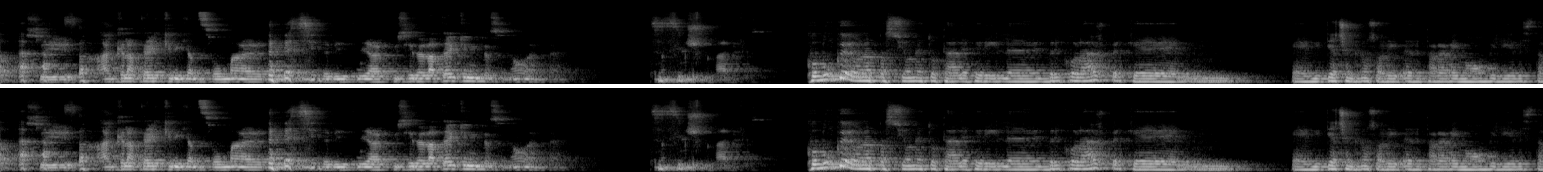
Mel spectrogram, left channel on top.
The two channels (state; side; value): identical; both; correlation 1.00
